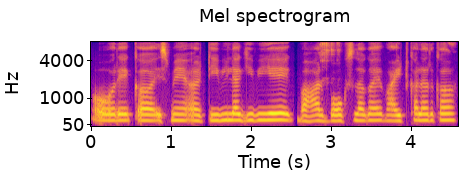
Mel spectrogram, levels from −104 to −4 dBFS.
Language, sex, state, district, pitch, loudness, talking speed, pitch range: Hindi, female, Madhya Pradesh, Bhopal, 215 Hz, -14 LUFS, 195 wpm, 205-220 Hz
